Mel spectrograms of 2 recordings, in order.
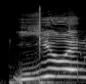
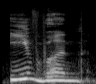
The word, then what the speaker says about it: Ewan: In Russian, they transliterate it as Ivan, like Ivan, Vanya, but it's wrong. The correct version of his name is Ewan, and the transcription shows it to us.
